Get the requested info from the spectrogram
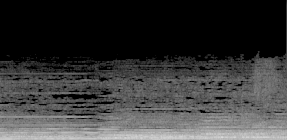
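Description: Choir and congregation singing slow, held chords with organ accompaniment.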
